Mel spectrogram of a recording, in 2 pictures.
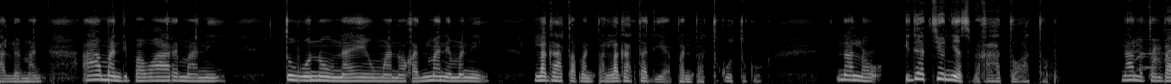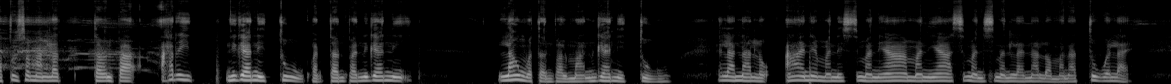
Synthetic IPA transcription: loemanamandipaβaɾe̞manituo̞no̞wnaeumanoakanimanemani | laɡatapanpalaɡatadia̰panpatu̥kutuku | nalo̞ | idatio̞niasbe̞kato̞ato̞ | nalo̞tanpatusamanlataβanpaːɾi | niɡanitupantanpaniɡani | lawmataonpalmaniɡanitu | e̞lanalo̞̰ane̞manesimaniamaniasimanesimanelajnaloamanatue̞lae

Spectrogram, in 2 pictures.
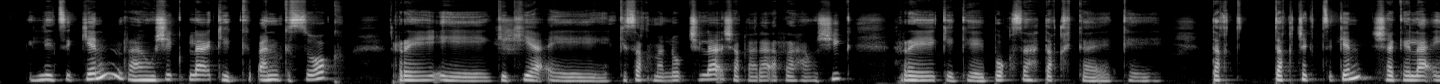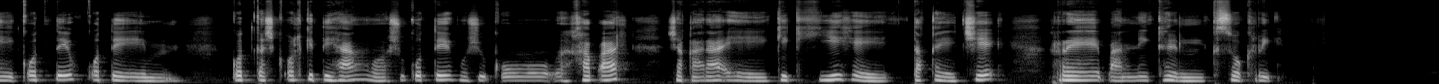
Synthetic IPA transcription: lit͡sʼikenɾaχawʃiːkɓilaʔkekɓaŋki̥soːk | ɾe | kekʰjaʔekisaq͡χmaloːɓ̥t͡ʃelaʔʃaqaɾaʔɾaχawʃiːkɾekekepoqʼsaχt̪aqke | t̪a | t̪aq͡χt͡ʃekt͡sʼikenʃakelaʔekʼot̪ːeːwkʼot̪e | kʼot̪kʼaʃkʼolkit̪ixaːŋwaʃuʔkʼot̪eːwaʃuʔkʼoχaɓaːlʃaqaɾaʔekekjiːxe | t̪aq͡χet͡ʃeːʔɾeɓaniːkeksokɾiːʔ

